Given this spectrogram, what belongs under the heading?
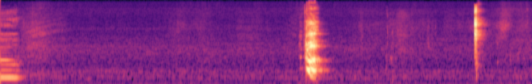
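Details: Hiccups during a livestream: two sudden, sharp, brief catches a few seconds apart in a quiet room.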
